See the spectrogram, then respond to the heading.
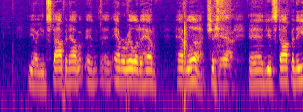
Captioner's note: laughs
